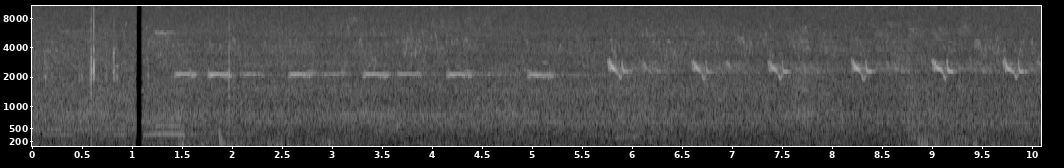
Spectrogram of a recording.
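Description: Birds chirping: a run of short, even notes in the first half, then a bird repeating a quick falling chirp over and over, above a low, steady outdoor rumble. The sound cuts out completely for an instant about a second in.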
